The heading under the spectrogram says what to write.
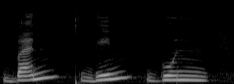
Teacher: جو نون آخر میں آ رہا ہے اس کی گونج کو، یعنی جو اس کا جو غنہ ہے اس کو فیل کریں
